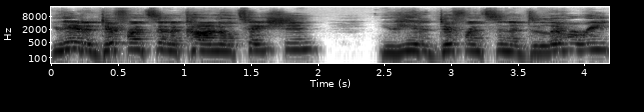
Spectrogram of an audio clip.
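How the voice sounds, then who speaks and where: In a New York accent, a woman at medium pitch speaks with a bright, sharp tone and an animated delivery. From New York City (Brooklyn). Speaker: college instructor. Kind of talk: recorded lecture.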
